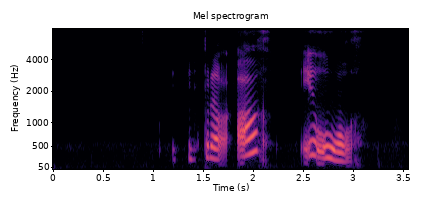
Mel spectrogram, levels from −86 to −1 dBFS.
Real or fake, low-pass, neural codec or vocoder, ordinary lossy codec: fake; none; codec, 16 kHz, 8 kbps, FunCodec, trained on LibriTTS, 25 frames a second; none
